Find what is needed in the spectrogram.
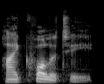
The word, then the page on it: high quality: British English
